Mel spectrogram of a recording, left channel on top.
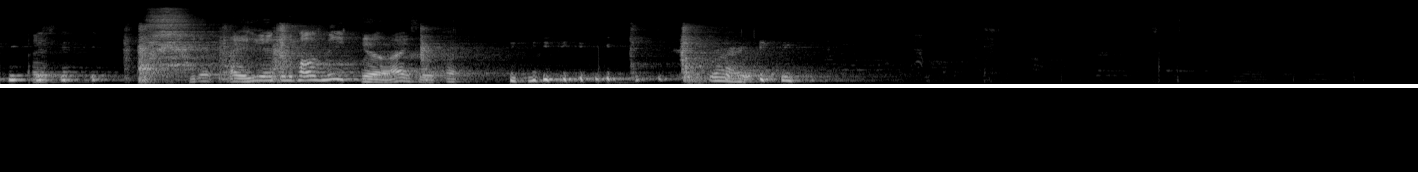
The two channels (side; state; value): right; silent; digital silence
